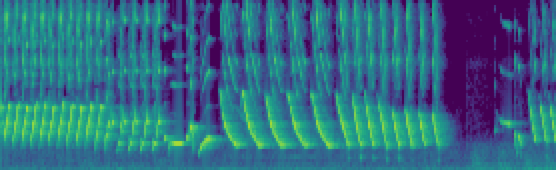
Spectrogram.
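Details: Canary singing as a lure to make other canaries sing: high rapid trill changing to a run of repeated falling slurred notes, then a short pause and fresh notes.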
